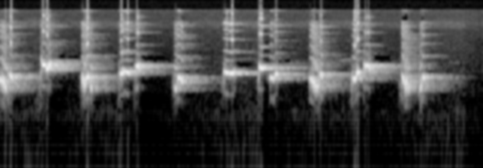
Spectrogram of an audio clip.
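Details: Yellow-vented bulbul in lively, long rolling ropel song, used as a lure for training other birds: short bubbly chirped notes, each a quick upward or level slur, repeated about three times a second.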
